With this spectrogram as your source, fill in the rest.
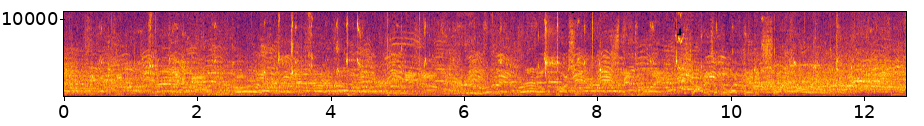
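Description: A crowd murmurs in a large echoing arena.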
